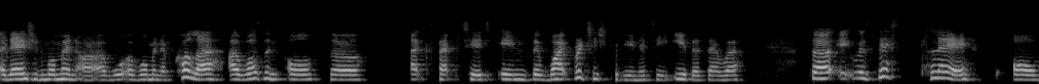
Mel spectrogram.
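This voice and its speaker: In a Yorkshire accent, a woman talks fairly slowly with a fairly high pitch and fairly even intonation. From northern England, Bradford, Yorkshire. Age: 20s. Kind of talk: talk at online workshop. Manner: hesitant, many fillers.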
